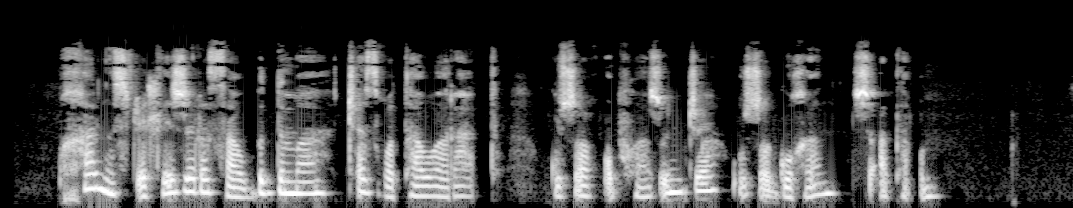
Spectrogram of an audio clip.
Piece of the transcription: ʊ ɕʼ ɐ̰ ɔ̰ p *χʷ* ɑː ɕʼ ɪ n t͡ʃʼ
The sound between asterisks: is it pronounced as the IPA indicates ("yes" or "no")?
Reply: no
